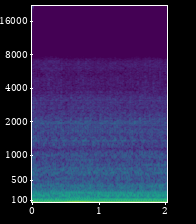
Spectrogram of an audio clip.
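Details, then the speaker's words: Chrysler PT Cruiser CRD diesel after power steering pump work, steering not held at full lock while system purges: even steady idle, smooth low throb, no whine or groan from the pump; earlier cold-start noise gone, power steering normal. "écoute faut pas aller en butter et là on entend un peu la direction et ça purge ça purge plus vite"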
